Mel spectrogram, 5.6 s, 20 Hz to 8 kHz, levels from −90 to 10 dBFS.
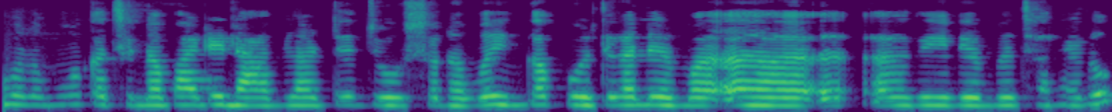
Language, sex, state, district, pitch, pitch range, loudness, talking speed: Telugu, female, Telangana, Nalgonda, 215 Hz, 210-220 Hz, -21 LUFS, 130 wpm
